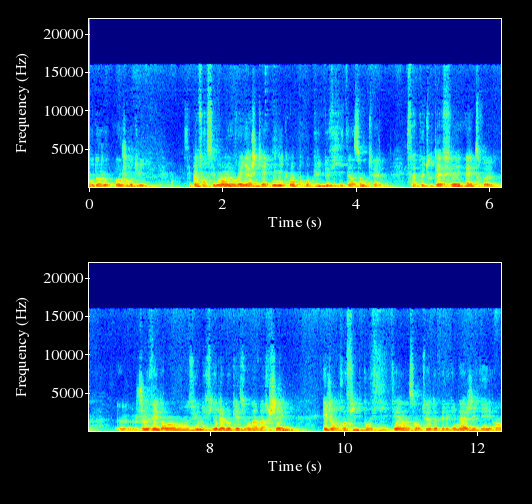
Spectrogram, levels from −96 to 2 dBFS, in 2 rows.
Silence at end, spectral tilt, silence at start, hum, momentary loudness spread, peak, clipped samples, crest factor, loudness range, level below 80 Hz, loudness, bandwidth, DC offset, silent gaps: 0 s; -7 dB/octave; 0 s; none; 12 LU; -6 dBFS; under 0.1%; 16 dB; 3 LU; -60 dBFS; -22 LUFS; 16.5 kHz; under 0.1%; none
